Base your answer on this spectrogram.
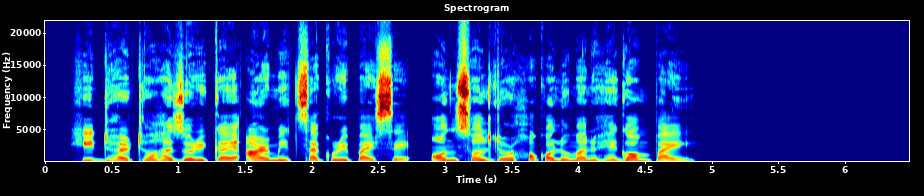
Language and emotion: Assamese, neutral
